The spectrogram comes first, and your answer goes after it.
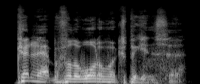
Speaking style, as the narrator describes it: the clone grumbled

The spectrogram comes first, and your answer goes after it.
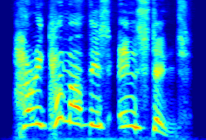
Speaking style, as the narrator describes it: yelled Hermione

